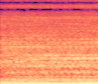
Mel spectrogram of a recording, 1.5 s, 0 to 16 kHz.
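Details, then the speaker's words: 2009 Nissan Altima, first start after replacing spark plugs and coils to cure shaking and rattling; smooth, even petrol idle with steady low hum, no shake, rattle or stumble, normal idle. "all right it's time to start her up it's not shaking anymore"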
